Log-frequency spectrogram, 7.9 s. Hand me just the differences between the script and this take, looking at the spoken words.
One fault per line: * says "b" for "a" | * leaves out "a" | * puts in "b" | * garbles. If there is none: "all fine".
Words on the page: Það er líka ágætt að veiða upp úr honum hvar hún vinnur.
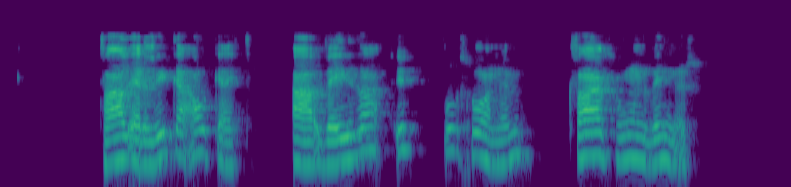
all fine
